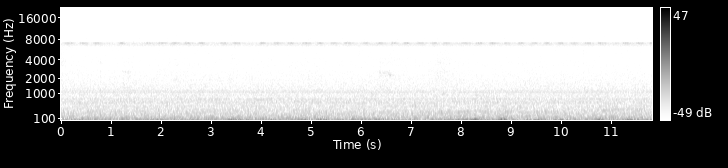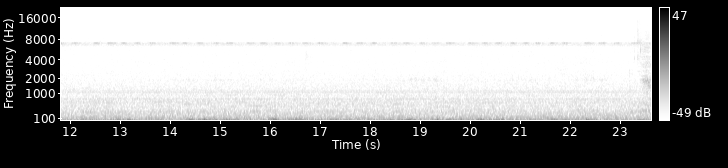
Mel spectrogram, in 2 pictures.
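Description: A lone cricket chirps steadily at night, a thin continuous high trill running unbroken beneath a low background hum, faint and constant throughout with no other sounds breaking in.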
